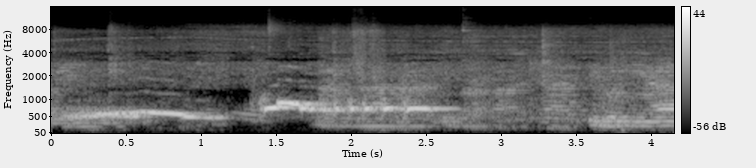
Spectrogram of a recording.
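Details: Zebra dove (perkutut) gives soft, mellow cooing notes, drawn out and gently wavering, in three phrases over four seconds, with faint room noise behind.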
